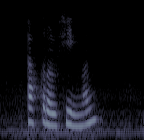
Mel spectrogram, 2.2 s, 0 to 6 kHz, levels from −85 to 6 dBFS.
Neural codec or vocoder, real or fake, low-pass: codec, 16 kHz, 0.5 kbps, FunCodec, trained on LibriTTS, 25 frames a second; fake; 5.4 kHz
